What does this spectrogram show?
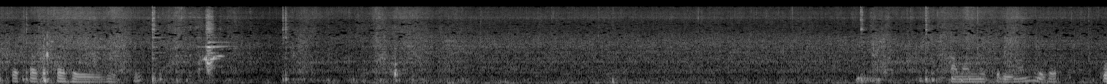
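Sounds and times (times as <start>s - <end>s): spatula stirring: 0.0s - 4.7s, 8.5s - 10.7s
curry sizzling in oil: 0.0s - 11.0s.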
